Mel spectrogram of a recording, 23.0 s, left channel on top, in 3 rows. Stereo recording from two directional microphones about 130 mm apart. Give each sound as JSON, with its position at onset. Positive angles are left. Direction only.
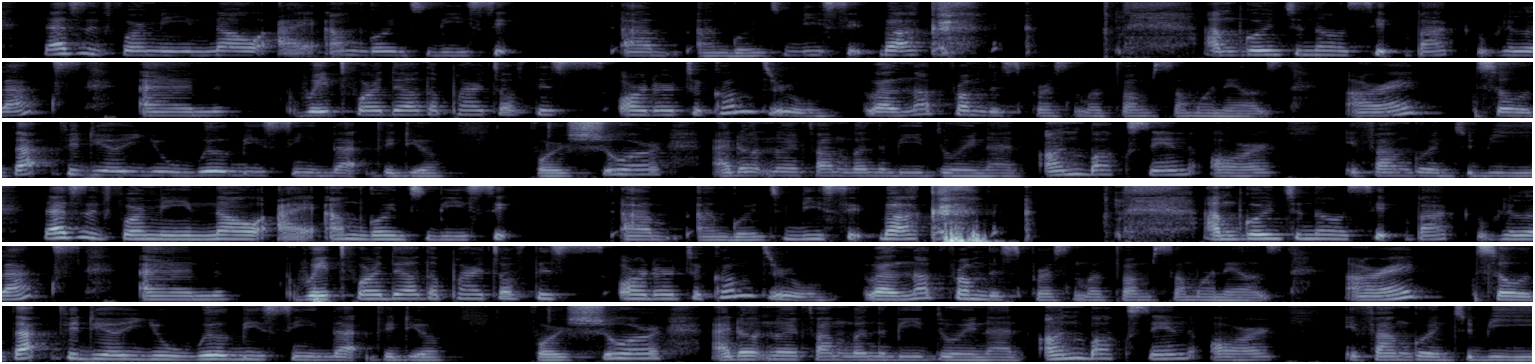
{"t": 0.0, "sound": "speech", "side_deg": -65}
{"t": 3.0, "sound": "speech", "side_deg": -45}
{"t": 5.5, "sound": "a sound", "side_deg": -65}
{"t": 6.5, "sound": "speech", "side_deg": -30}
{"t": 9.0, "sound": "a woman's voice", "side_deg": -55}
{"t": 20.7, "sound": "speech", "side_deg": -25}
{"t": 22.0, "sound": "speech", "side_deg": -55}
